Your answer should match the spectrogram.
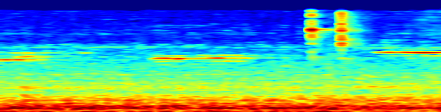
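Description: Near silence: faint room tone, with two faint computer mouse clicks about one and a half seconds in.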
